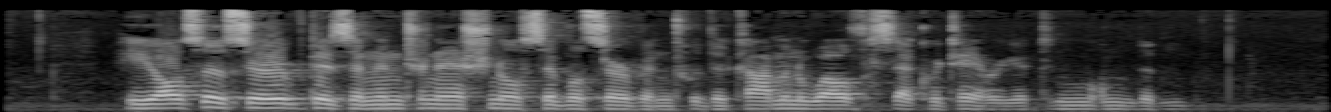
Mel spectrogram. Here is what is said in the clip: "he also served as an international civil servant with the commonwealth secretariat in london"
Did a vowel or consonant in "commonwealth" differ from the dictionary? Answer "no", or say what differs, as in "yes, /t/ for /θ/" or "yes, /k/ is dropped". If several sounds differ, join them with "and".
no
